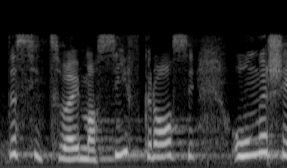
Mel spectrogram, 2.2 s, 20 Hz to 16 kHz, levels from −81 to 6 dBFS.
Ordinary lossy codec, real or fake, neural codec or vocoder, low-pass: none; real; none; 7.2 kHz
